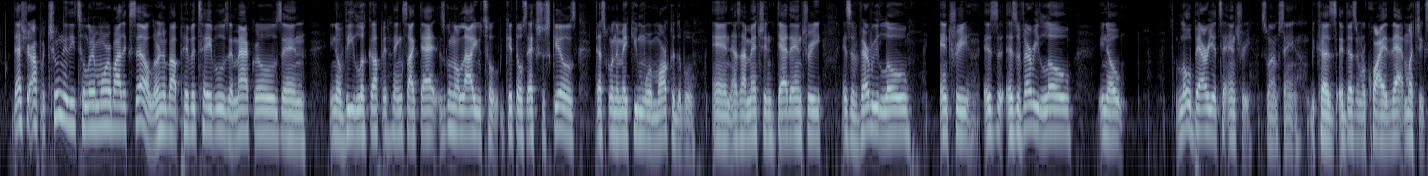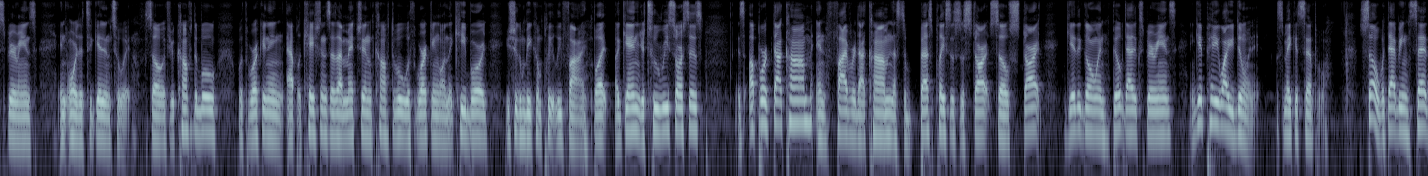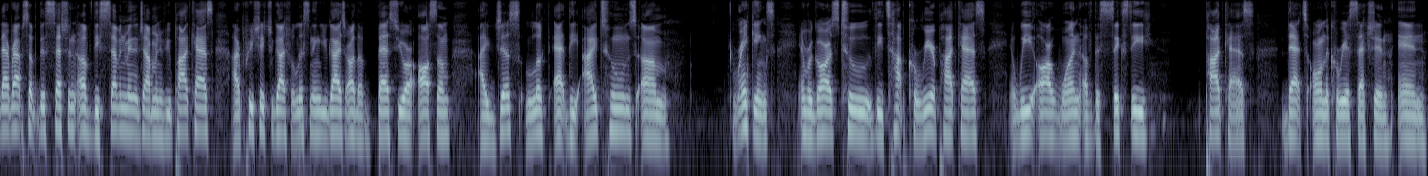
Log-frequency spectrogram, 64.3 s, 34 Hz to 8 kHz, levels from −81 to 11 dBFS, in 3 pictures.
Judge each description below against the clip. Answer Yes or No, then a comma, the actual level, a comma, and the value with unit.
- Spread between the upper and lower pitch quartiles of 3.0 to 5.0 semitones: No, narrow, 2.5 semitones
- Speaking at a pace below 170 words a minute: No, average, 180 wpm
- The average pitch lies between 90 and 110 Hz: No, low, 125 Hz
